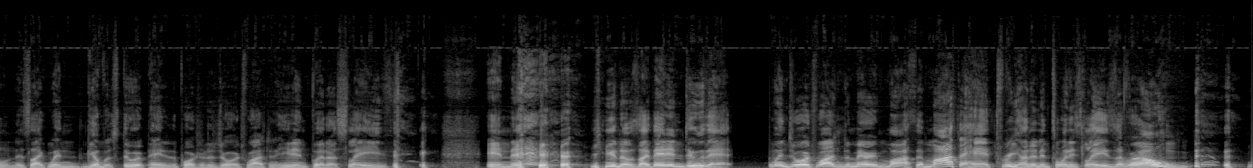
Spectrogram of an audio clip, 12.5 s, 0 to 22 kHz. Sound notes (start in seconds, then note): 5.0 laughs; 11.8 chuckles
